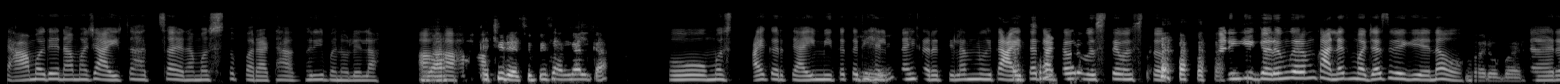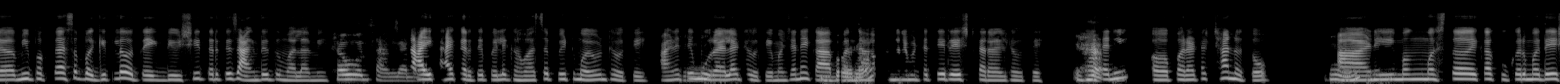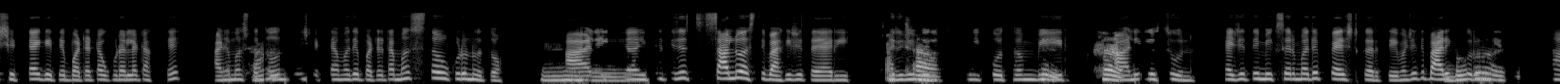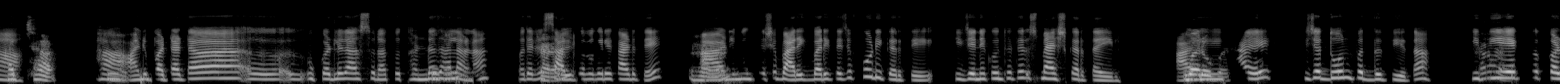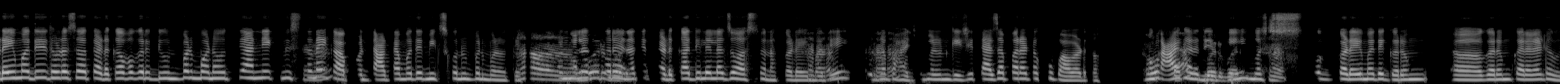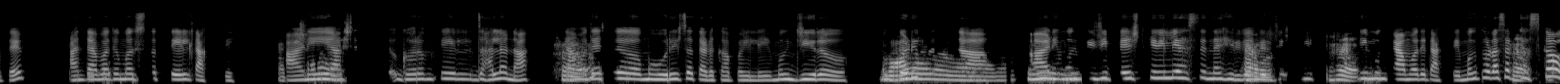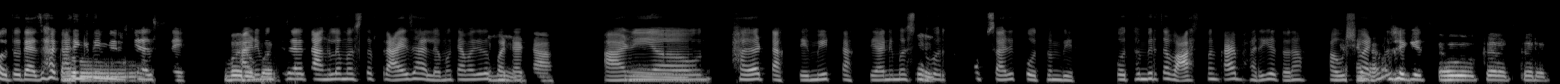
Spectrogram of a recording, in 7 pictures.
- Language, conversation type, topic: Marathi, podcast, घरी बनवलेलं साधं जेवण तुला कसं वाटतं?
- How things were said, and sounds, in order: shush; in English: "हेल्प"; distorted speech; chuckle; tapping; unintelligible speech; horn; static; laughing while speaking: "त्याचा"; laughing while speaking: "लगेच"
